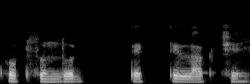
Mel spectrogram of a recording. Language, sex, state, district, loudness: Bengali, male, West Bengal, Purulia, -24 LUFS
